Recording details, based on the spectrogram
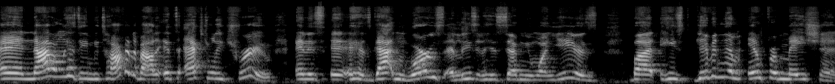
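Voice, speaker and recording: A woman's raised, projected voice, high in pitch, with lively intonation and a fairly quick pace. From Baltimore. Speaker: political commentator. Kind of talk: reaction commentary.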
